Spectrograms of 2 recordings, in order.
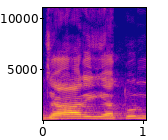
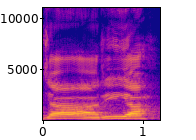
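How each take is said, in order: First: The word ends with a full 'tun' ending. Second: The word stops on a soft 'h' sound. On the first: The speaker calls it wrong. "जारियतुन नहीं पढ़ेंगे" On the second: The speaker calls it right. "बल्कि जारिया"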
